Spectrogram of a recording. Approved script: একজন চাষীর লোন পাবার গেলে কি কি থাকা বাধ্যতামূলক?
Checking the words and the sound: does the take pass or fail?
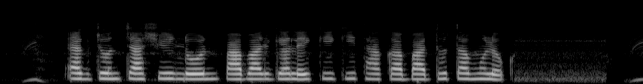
pass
